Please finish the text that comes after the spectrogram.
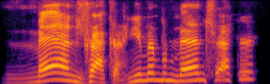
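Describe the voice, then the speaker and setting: A man's voice: sits high, a little slow, vocal fry, dry recording, clean studio sound. A man with an Albertan Canadian accent, co-hosting a podcast in crude, casual chat, swearing freely and laughing often. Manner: profane, laughs often, animated storytelling. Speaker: podcast co-host.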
